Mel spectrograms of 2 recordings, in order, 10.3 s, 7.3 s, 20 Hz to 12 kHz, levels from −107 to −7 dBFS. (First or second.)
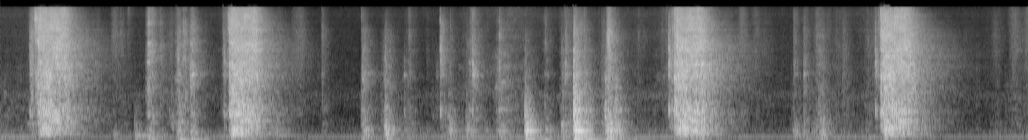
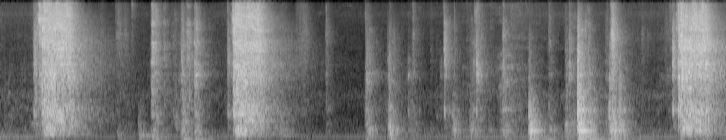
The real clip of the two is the second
